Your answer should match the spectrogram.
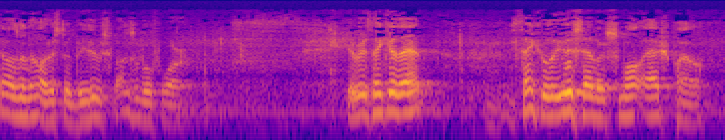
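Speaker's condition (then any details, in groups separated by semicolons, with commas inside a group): Parkinson's disease; sleep disrupted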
